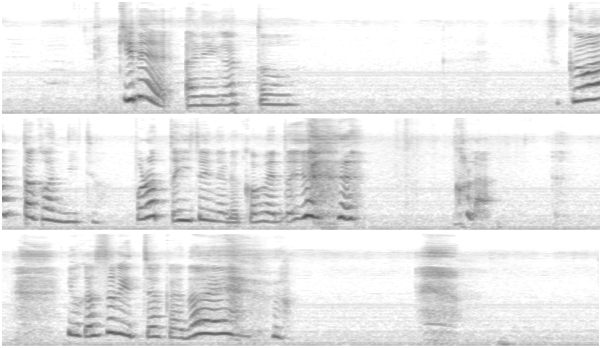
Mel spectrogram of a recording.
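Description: A young woman talks cheerfully close to a microphone.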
